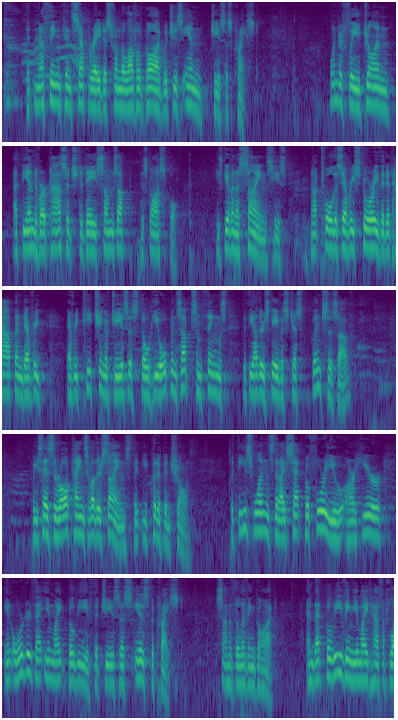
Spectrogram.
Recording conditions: large echoing room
